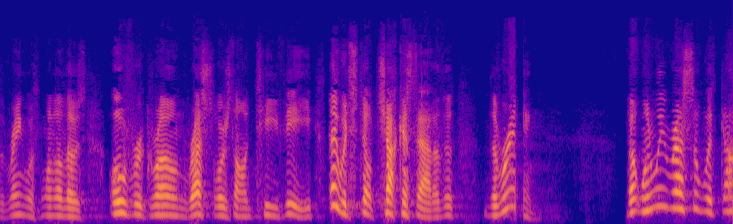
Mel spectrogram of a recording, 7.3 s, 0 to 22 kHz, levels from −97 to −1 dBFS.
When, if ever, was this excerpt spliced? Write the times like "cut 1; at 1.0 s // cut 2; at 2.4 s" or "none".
cut 1; at 3.2 s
